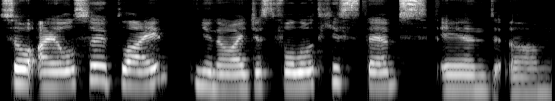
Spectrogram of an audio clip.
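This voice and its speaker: A woman with a Russian accent at a moderate pace, ordinary pitch variation, and a dry, close sound with no echo. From Uzbekistan. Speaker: scientist. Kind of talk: casual chat. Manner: halting.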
